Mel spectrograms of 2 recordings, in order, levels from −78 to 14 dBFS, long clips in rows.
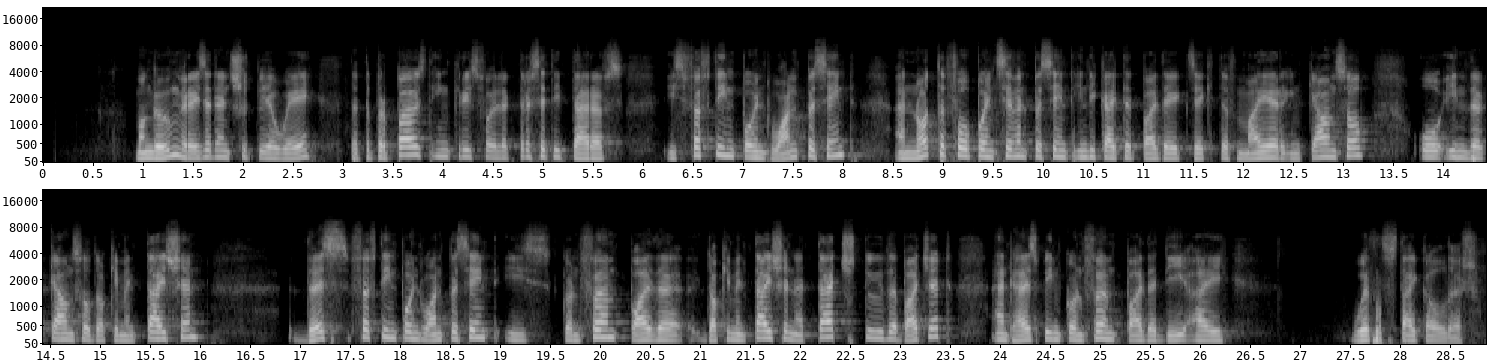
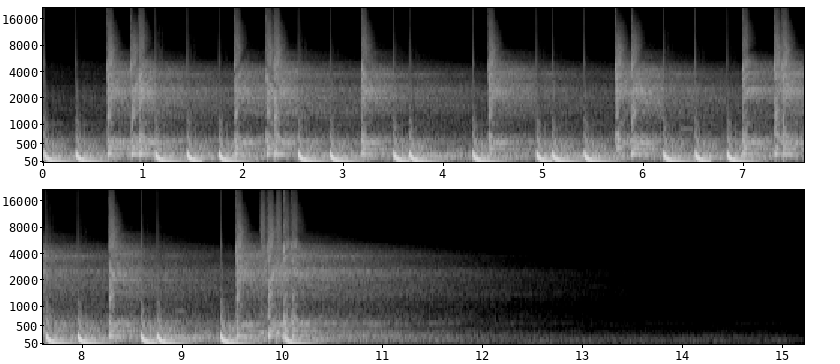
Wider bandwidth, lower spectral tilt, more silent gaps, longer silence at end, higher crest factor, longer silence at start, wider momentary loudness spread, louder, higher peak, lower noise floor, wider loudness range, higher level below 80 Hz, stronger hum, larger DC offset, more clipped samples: second, 9.2 kHz vs 18.5 kHz; about the same, -6.5 dB/octave vs -6 dB/octave; neither; second, 0.1 s vs 3.95 s; first, 18 dB vs 10 dB; first, 0.95 s vs 0 s; about the same, 8 LU vs 10 LU; second, -17 LUFS vs -11 LUFS; about the same, 0 dBFS vs 0 dBFS; first, -70 dBFS vs -60 dBFS; second, 2 LU vs 5 LU; second, -52 dBFS vs -16 dBFS; neither; neither; second, under 0.1% vs 1%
